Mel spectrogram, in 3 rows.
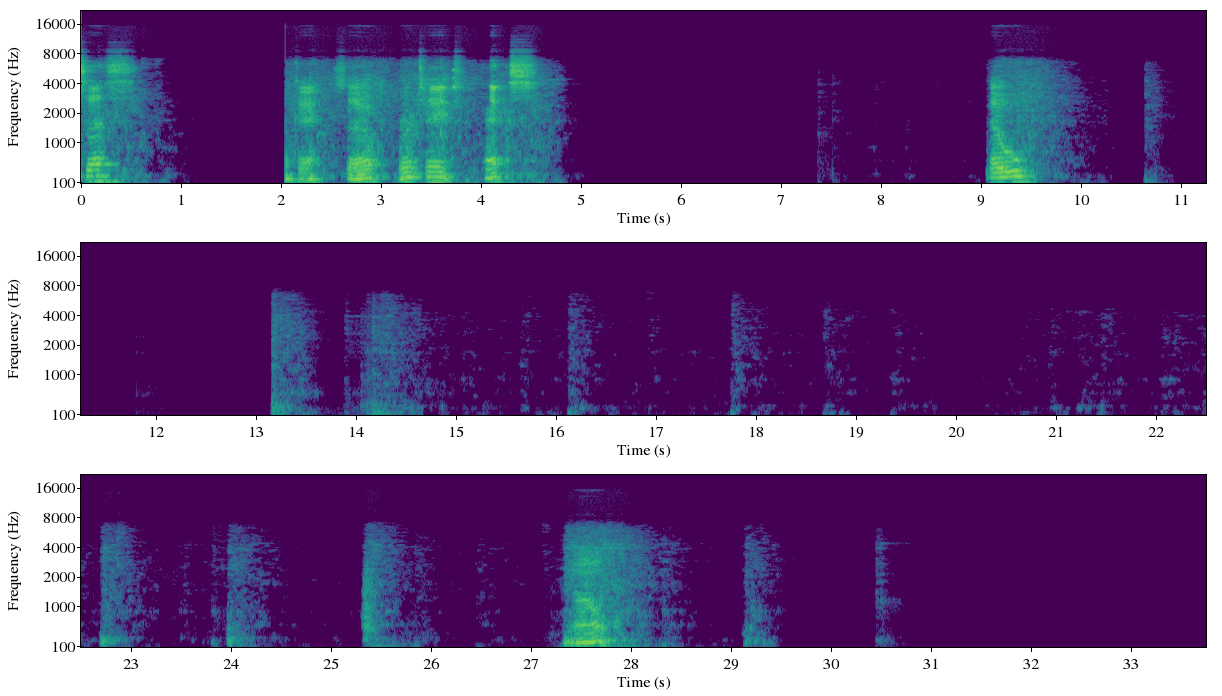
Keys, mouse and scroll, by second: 3.4 r, 10.2 r, 19.5 g, 30.3 g.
